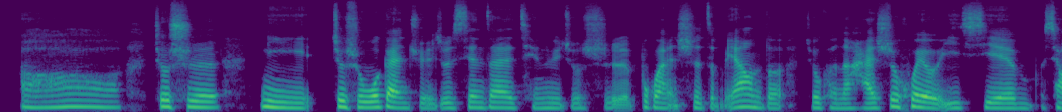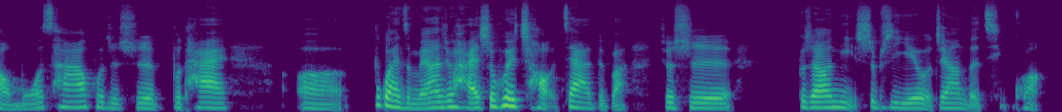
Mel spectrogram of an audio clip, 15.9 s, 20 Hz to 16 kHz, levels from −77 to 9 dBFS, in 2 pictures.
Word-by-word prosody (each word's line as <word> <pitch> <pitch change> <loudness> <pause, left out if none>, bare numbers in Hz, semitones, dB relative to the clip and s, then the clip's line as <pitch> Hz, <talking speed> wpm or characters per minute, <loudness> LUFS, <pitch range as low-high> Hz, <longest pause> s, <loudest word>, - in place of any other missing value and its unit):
哦， 190 +1 -2 0.2
就 210 - +3
是 190 -2 +2 0.3
你 180 -6 +1
就 205 - +3
是 185 -1 -2
我 185 +1 +5
感 180 -4 +4
觉 165 -1 -7
就 165 +2 -4
现 175 +2 -3
在 175 -1 +1
情 165 0 -8
侣 160 - -5
就 160 - -9
是 160 - -6
不 - - -6
管 175 -3 +1
是 175 - -5
怎 165 - -7
么 - - -10
样 195 0 +3
的， 155 -2 -5
就 170 - -3
可 165 0 -9
能 155 0 -2
还 160 0 +1
是 165 +6 0
会 200 +1 +3
有 170 -3 +6
一 160 - -4
些 165 -1 -1 0.2
小 165 - -1
摩 145 +4 -5
擦， 185 +1 0
或 190 -1 -5
者 160 -3 -6
是 155 +1 -4
不 - - -5
太 170 0 +2 0.5
呃， 155 -3 -4 0.2
不 265 - -1
管 220 -7 +7
怎 165 - -3
么 150 - 0
样， 175 +3 +4
就 200 - +4
还 165 -6 +5
是 170 +5 +3
会 230 +2 +9
吵 220 - 0
架 190 -5 +2
对 - - -9
吧？ - - -4 0.2
就 180 - -1
是 165 -1 0 0.5
不 190 - -2
知 185 - +2
道 180 +1 +7
你 185 -1 -1
是 190 - -4
不 180 - -9
是 180 -1 -5
也 160 -1 -1
有 160 -1 +3
这 170 - -1
样 160 -1 -2
的 - - -4
情 - - -11
况？ - - -6
175 Hz, 265 characters per minute, -21 LUFS, 165-190 Hz, 0.5 s, 会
